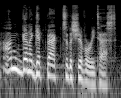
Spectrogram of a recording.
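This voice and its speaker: An actor playing a friendly, eager young would-be knight in a fantasy game, polite and a little awkward. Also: male voice, high voice, huge pitch swings, moderate pace, a bit bright, faint music behind, heavily acted. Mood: awkwardly polite. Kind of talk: animated video game acting.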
